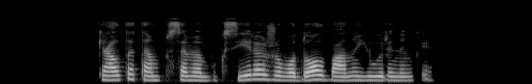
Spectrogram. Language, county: Lithuanian, Tauragė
